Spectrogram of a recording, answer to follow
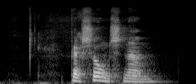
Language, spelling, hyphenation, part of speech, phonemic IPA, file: Dutch, persoonsnaam, per‧soons‧naam, noun, /pɛrˈsoːnsˌnaːm/, Nl-persoonsnaam.ogg
- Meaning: a personal name, a proper name identifying an individual person, especially the full name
